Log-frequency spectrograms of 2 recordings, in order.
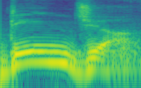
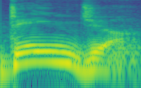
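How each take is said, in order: No difference in how they are said.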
